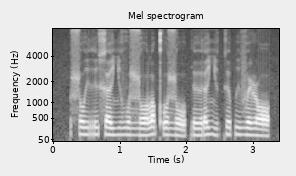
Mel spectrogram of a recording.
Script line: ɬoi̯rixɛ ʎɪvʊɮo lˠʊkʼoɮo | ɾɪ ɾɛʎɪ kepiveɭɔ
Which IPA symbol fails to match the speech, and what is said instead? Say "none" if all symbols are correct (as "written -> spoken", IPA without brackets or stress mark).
none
